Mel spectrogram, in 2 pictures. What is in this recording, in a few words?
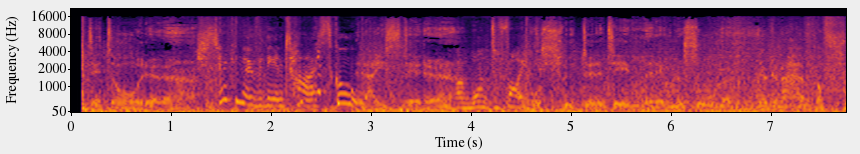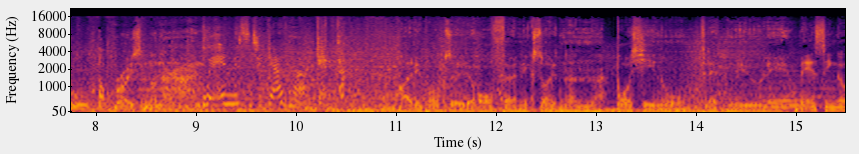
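norwegian male commercial, voice demos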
